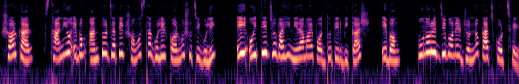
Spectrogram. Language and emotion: Bengali, neutral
